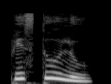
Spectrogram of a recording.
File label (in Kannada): "ಪಿಸ್ತೂಲು", Kannada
